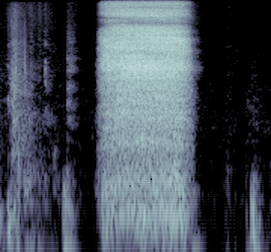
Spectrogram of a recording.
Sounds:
Sniff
